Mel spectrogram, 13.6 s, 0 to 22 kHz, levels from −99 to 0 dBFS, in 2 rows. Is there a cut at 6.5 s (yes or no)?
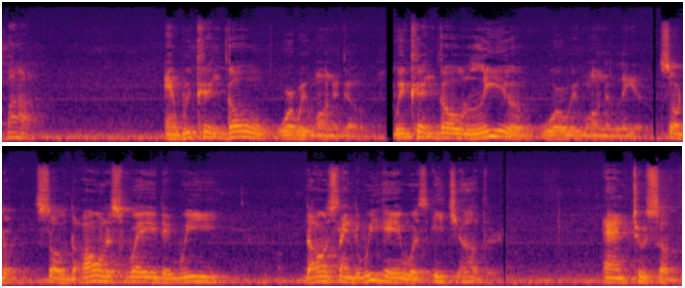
yes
